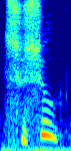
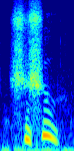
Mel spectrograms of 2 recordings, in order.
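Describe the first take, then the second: First: The word is said with s sounds. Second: The word is said with sh sounds. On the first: "Le son C jusqu'à le son Ch" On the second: "Le son C jusqu'à le son Ch"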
